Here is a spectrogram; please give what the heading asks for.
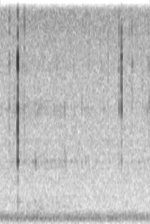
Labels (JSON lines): {"label": "ambient", "recorder": "HydroMoth"}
